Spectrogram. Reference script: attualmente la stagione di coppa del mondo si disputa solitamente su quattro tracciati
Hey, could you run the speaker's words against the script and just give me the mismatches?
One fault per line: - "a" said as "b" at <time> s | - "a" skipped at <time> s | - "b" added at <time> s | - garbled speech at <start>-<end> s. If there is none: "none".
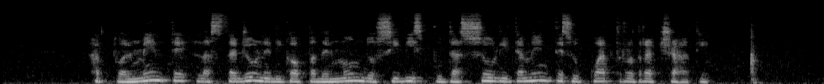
none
